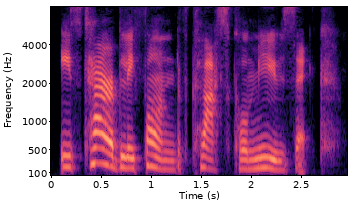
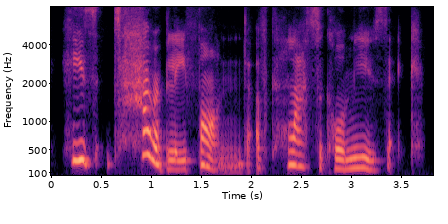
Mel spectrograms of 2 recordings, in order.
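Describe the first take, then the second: First: The h sound of 'he's' is dropped. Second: The h sound of 'he's' is pronounced. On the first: "you will hear E's instead without that H there" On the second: "Or sometimes they might do"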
